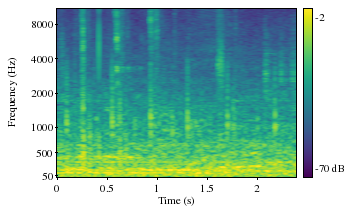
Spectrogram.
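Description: Faint, irregular taps and footsteps on a hard tennis court between points, over low stadium background noise.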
